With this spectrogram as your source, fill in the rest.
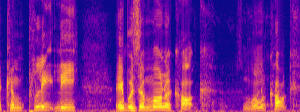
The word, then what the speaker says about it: monocoque: it was a monocoque monocoque is how you say it the monocoque chassis so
